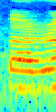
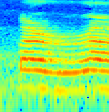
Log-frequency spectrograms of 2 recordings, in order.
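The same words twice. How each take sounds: First: Said in the usual way. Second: పర్ర with a long, rolled double r; doubled r. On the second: Shown as a demonstration. Teacher adds ra-vattu for pupils, long rr in పర్ర. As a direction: draw out the trilled r in పర్ర. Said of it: "రావత్తు".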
